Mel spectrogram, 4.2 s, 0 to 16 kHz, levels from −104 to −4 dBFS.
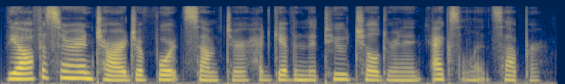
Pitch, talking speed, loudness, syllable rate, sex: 210 Hz, 210 wpm, -22 LUFS, 6.1 syllables/s, female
